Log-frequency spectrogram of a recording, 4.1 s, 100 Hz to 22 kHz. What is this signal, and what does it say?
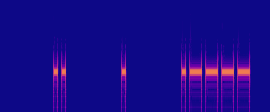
Morse code, heard as a keyed tone, about 20 wpm, spaced as for 8 wpm, 700 Hz. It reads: IE1
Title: 041 Lesson 8e - Number 1 - Three Characters 20wpm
